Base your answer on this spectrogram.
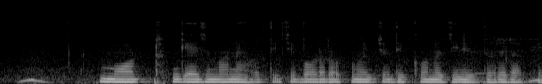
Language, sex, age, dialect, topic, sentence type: Bengali, male, 18-24, Western, banking, statement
